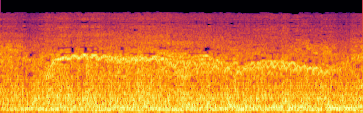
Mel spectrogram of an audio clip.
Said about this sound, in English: Coming off the bridge, the lead horse panicked, pulling the whole rig to the right, so that what was coming was inevitable. The wheels on one side, passing over the projecting overground roots of one of the great trees, and in a moment...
